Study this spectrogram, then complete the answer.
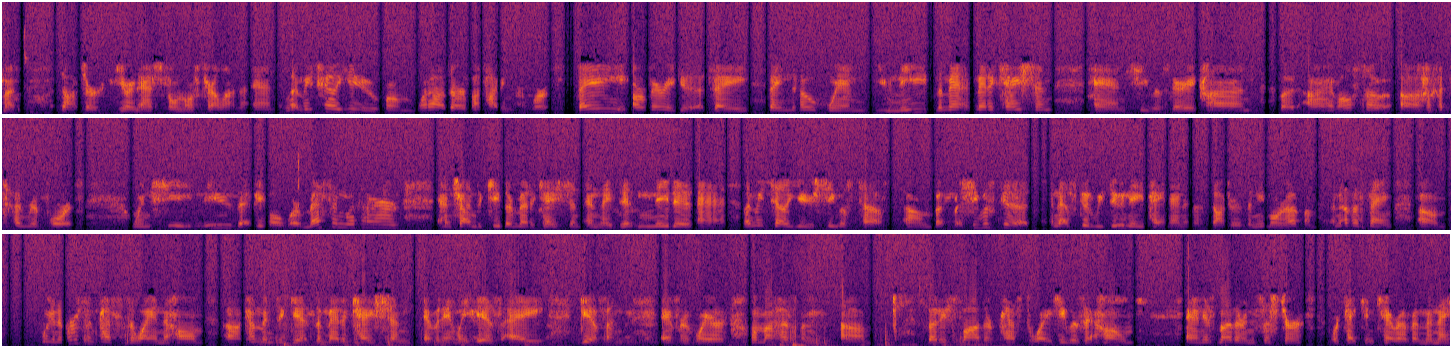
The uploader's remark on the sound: The coffee club where we discuss most anything with our pannel and take your live calls.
